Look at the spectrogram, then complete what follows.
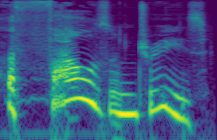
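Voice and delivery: high, slow, wondering exclamation; amazed. A narrator's reading. Narrator marvelling at the orchard, high and slow. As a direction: let the wonder stretch out.

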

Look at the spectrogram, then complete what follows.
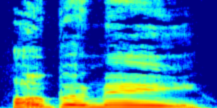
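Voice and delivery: high, loud shout of many doors; shouted chorus. A narrator's reading. All the doors shouting at the girl together.

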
